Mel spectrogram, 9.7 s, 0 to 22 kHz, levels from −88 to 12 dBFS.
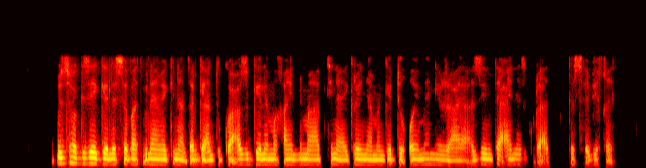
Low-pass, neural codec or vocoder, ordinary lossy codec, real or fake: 5.4 kHz; none; Opus, 24 kbps; real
